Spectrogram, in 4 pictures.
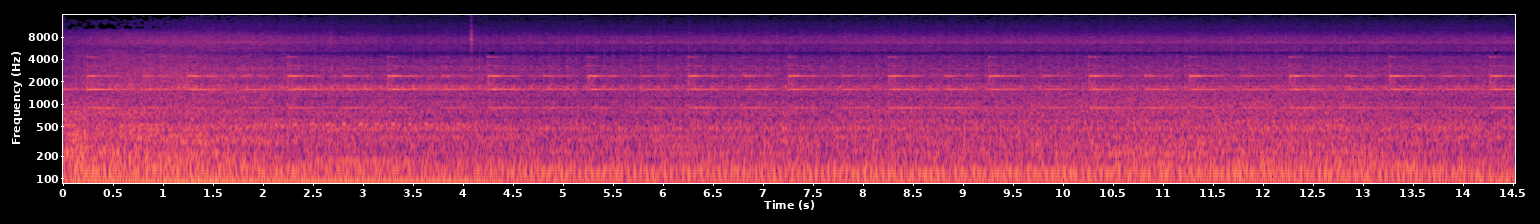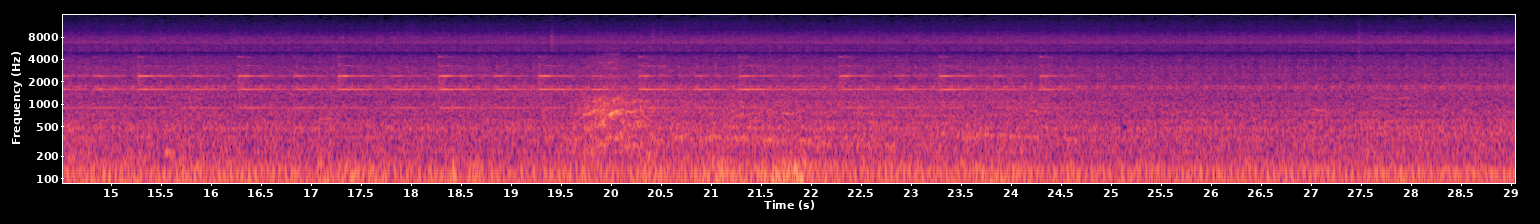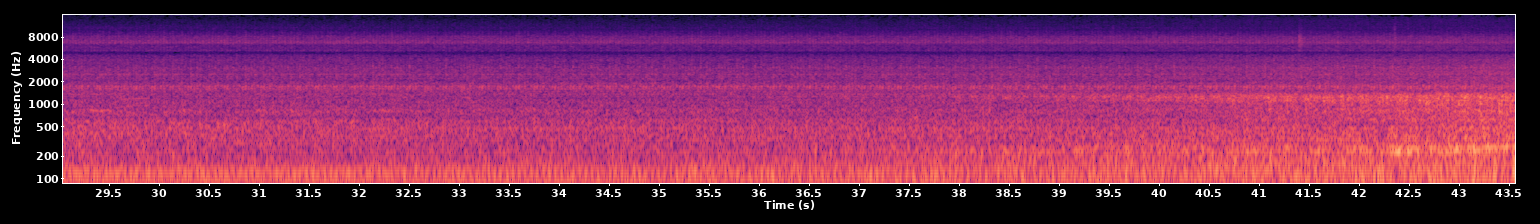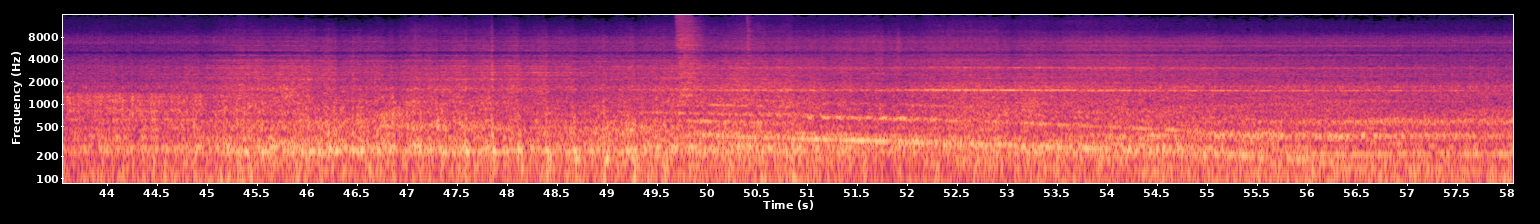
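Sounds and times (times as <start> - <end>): crossing warning bell tone: 0.0 - 58.0
electric train running: 0.0 - 58.0
falling whine: 38.9 - 58.0.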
